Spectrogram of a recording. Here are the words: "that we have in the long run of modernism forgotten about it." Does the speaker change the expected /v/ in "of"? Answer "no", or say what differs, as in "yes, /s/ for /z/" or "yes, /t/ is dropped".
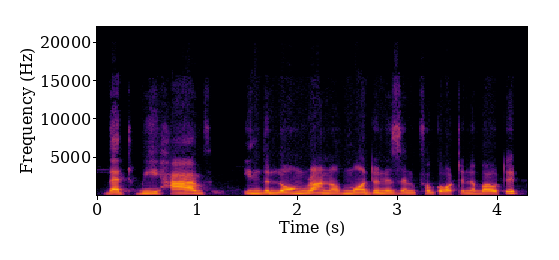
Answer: no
